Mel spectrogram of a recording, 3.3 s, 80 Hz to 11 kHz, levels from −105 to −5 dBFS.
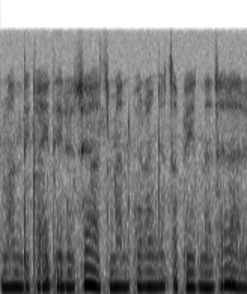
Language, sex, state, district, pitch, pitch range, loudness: Rajasthani, female, Rajasthan, Nagaur, 165 Hz, 165-175 Hz, -14 LUFS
